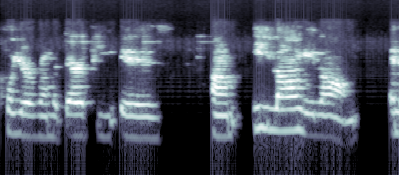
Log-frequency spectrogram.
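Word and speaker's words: ylang-ylang: to talk about for your aromatherapy is um elongate and it's spelled y l a n g y l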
